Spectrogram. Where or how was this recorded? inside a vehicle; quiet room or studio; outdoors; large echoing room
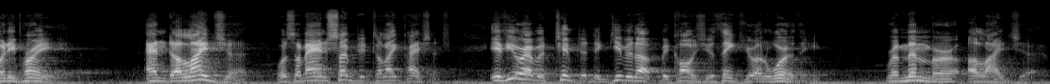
large echoing room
